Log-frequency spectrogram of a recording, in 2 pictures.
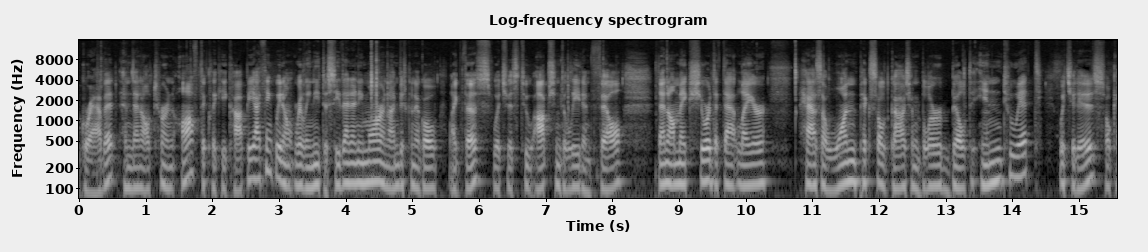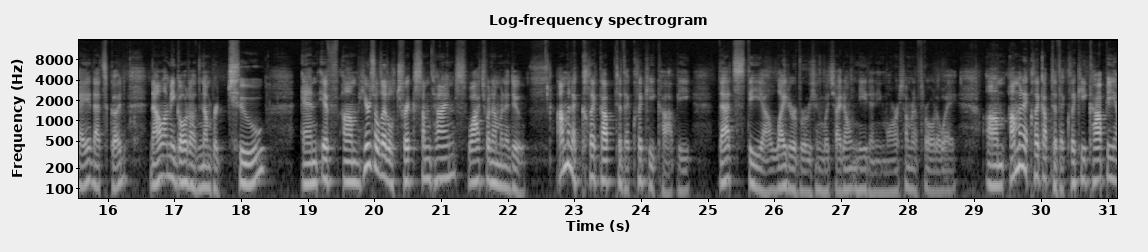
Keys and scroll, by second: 6.9 alt+super+d.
